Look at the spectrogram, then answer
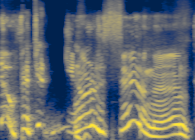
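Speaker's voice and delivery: mock evasive dude voice, very high and airy.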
